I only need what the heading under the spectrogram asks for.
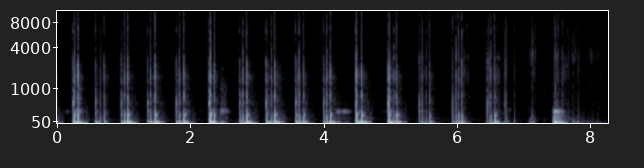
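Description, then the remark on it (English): A phone case being handled and tapped in a quick, steady series of about twenty sharp clicks and crackles that sound wet, slowing slightly toward the end, with no talking. “Why on earth does my phone case sound like that?”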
